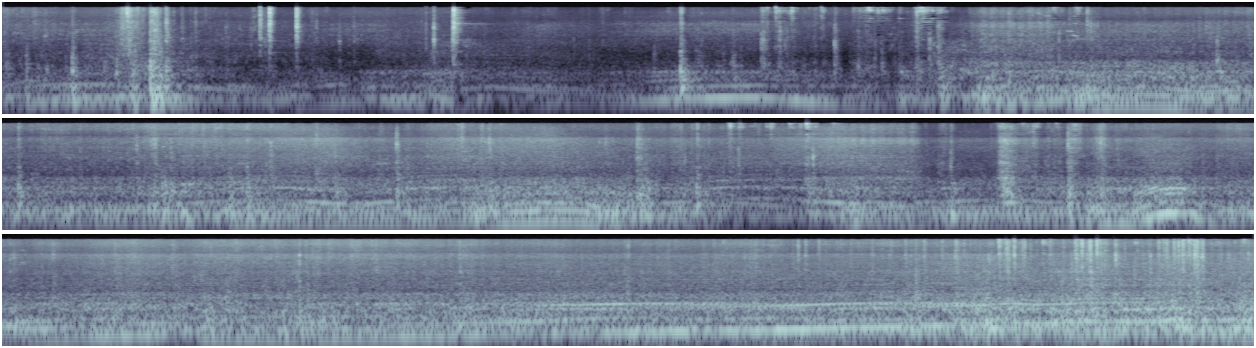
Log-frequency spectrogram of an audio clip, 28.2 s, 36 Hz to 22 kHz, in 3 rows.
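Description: Suzuki Jimny off-road 4x4 engine running under load, heard from inside the cab, with sharp knocks and rattles from the body over rough ground during the first several seconds. The engine grows steadily louder and its revs rise near the end as it starts up a steep dirt climb.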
